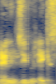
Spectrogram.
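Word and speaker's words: Nginx: servernya menggunakan Eng X ini bacanya Eng X ya bukan terus database server n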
